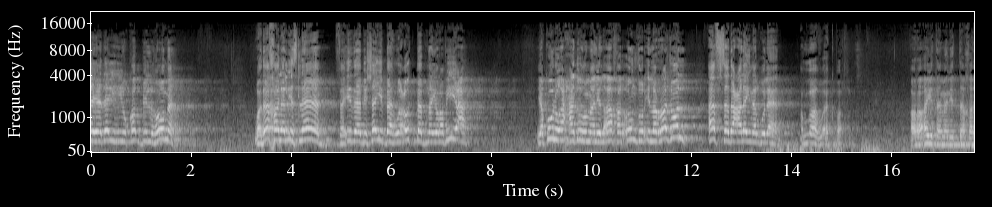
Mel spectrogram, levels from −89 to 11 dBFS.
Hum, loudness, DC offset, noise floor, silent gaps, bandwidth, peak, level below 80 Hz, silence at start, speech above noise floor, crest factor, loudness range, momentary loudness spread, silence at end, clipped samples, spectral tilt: none; -13 LUFS; under 0.1%; -39 dBFS; none; 16.5 kHz; 0 dBFS; -42 dBFS; 0 s; 26 dB; 14 dB; 6 LU; 17 LU; 0 s; under 0.1%; -3.5 dB/octave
